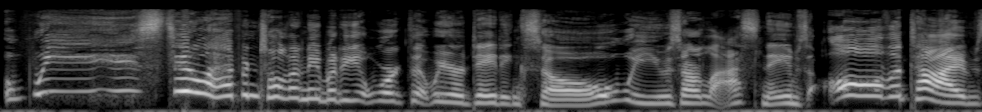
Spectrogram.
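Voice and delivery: loud, rushed explanation; hurried excuse. Acted. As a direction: gabble out a cover story. Hasty cover story for father.

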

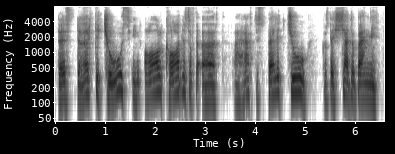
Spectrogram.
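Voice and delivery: put-on German accent. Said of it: "with German accent".

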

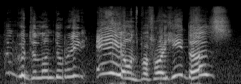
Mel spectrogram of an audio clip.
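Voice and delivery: put-on high, bright young dragonette voice; chirpy excited young dragon; eager little RainWing voice; Kinkajou's voice. Kinkajou boasting.

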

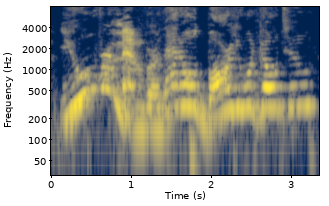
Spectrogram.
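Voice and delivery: high-pitched, loud, breathless-paced run-on rant; frantic shouting. Acted. Speaker frantically retraces the lost note for Jack, shouting high.

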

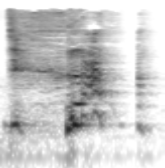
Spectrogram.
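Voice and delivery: high, loud laugh; burst of laughter. Real, not acted. Eric asks for eyelashes.

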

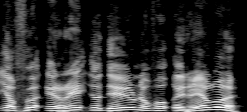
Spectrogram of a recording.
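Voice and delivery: loud, garbled mock Scottish; Scottish accent. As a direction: insist in incomprehensible Scottish brogue. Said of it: "the worst is the Scottish".

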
